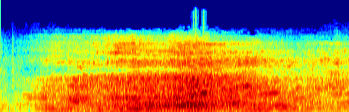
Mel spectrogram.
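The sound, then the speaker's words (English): A taxi's engine revs as the car drives off on a California street, swelling to a loud peak near the middle and then easing slightly into a steady rumble. No one speaks. “what are you doing driving a taxi? I'll tell you later, Bob. Get in.”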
